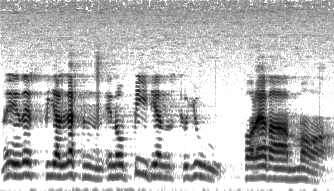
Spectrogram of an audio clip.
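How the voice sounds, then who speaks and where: An actor playing an imperious, vengeful governor, pompous and commanding in old radio drama style. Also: male voice, high-pitched, a little slow, very noisy. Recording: muffled lo-fi old radio recording.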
